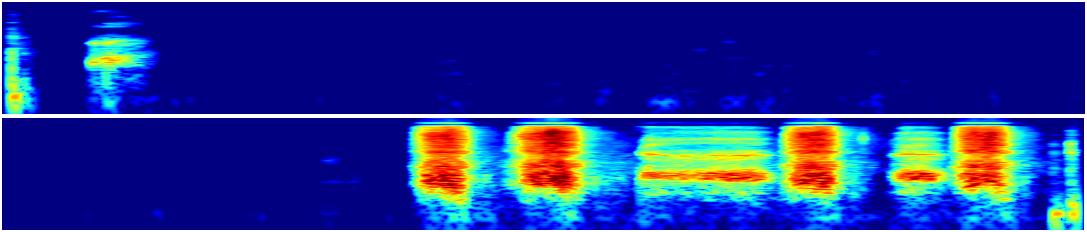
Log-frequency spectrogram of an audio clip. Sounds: Sniff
